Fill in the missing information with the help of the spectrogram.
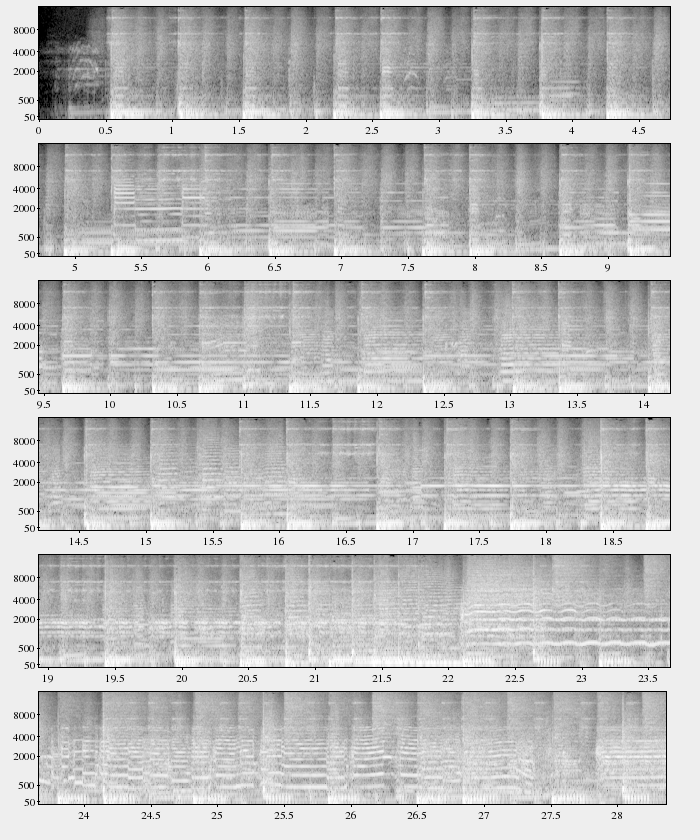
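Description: A loud blues band recording, played loud, plays steadily with a driving rhythmic beat, bright guitar-like tones and dense harmonic layers, building slightly in intensity toward the end with no talking.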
